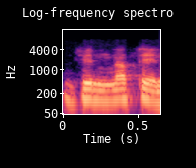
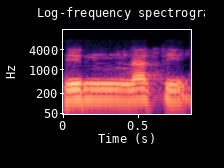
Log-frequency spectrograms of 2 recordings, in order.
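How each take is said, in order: First: The word ends with an 'e' vowel. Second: The word ends with an 'ee' vowel. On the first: The speaker calls it wrong. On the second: The speaker calls it right.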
